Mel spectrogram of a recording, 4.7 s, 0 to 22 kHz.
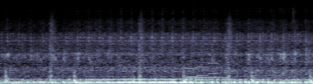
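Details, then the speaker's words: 1967 Volvo 122S (Amazon), revived after sitting 35 years in woods, running on old gas during clutch hydraulic repair: uneven light clacking over a lumpy low idle; source of the clatter unknown. "There she is. Have you ever seen something more beautiful? Just clacking away."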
